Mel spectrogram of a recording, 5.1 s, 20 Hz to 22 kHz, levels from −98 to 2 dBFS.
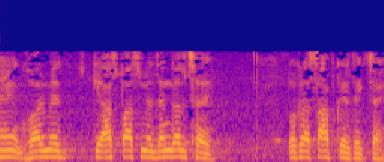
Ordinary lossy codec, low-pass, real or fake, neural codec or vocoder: MP3, 24 kbps; 7.2 kHz; real; none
